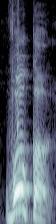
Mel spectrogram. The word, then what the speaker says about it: vocal: But in this particular word, vocal. Vocal. First is longer and second is shorter.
